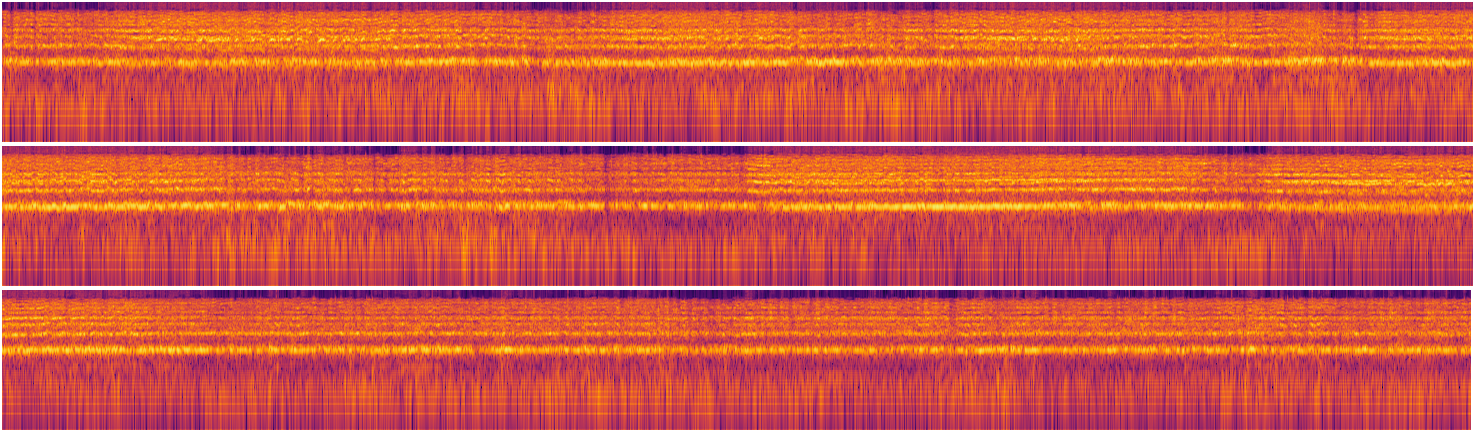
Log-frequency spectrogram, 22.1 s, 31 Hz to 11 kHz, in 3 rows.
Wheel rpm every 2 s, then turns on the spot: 220, 220, 220, 220, 230, 230, 220, 220, 230, 230, 230.
none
